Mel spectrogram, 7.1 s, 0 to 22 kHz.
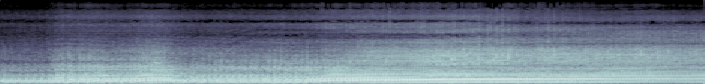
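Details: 1967 Chevelle retired race car with a garage-installed engine, radiator and exhaust: deep lumpy V8 burble with a rough pulsing big-cam beat, revs rising and settling back smoothly. Normal idle.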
